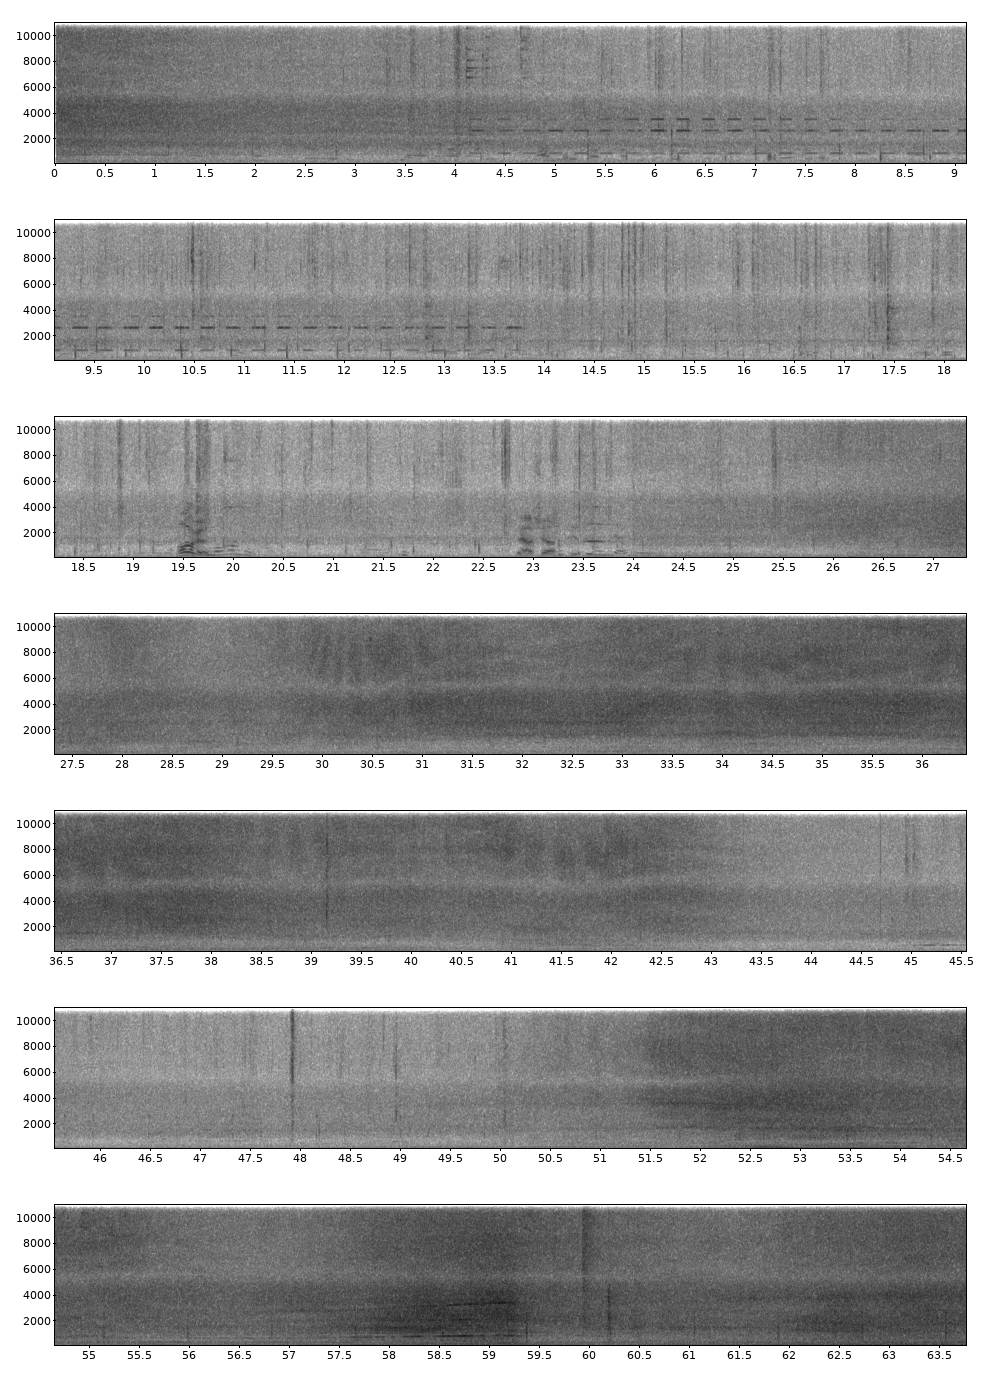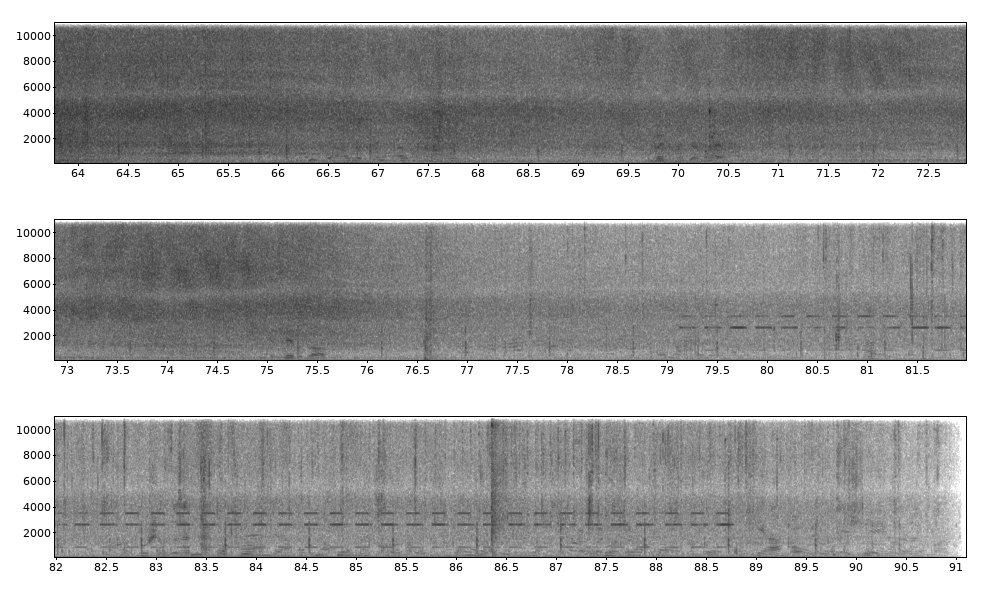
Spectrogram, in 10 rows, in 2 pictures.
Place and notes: {"title": "refrath, dolmanstrasse, ampelanlage", "description": "taktgeräusche und signale der ampelanlage, passanten und verkehr, morgens\nsoundmap nrw:\nsocial ambiences/ listen to the people - in & outdoor nearfield recording", "latitude": "50.96", "longitude": "7.11", "altitude": "75", "timezone": "GMT+1"}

